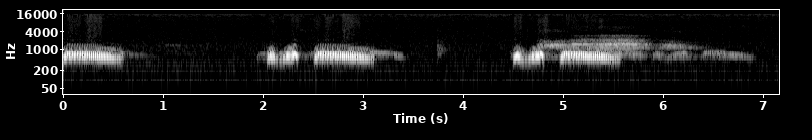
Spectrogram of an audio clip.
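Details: Spotted dove song in the 'chiêu ba hậu' style, meant to stir other doves into singing. Low mellow coo phrases come about every two and a half seconds; each has a quick double note and a longer drawn-out coo. The last phrase fades away.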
